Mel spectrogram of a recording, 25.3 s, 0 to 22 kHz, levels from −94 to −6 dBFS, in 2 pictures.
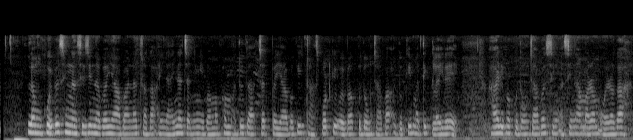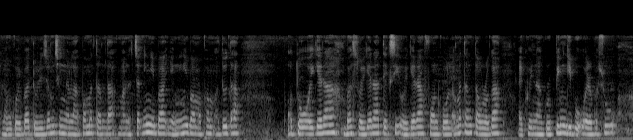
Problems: none marked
